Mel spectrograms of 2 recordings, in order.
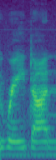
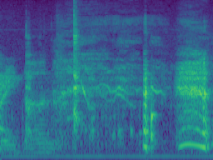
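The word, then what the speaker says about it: Rae Dunn: simplistic, and it's basically Ray Dunn knockoff packaging, which I knew you'd recognize right Who's away. Ray Dunn? Like They in your relation to Ray Gun?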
